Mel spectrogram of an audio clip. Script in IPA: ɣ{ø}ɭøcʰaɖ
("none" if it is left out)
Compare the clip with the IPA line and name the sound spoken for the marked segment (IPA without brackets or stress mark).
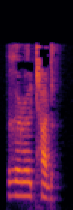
ø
